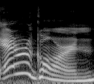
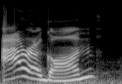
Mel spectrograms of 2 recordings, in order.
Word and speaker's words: Aragorn: I say Aragorn, not Aragon.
